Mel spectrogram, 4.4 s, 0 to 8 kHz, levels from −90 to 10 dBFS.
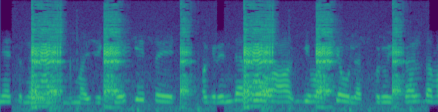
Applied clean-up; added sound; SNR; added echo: none; Fart; -4 dB; none.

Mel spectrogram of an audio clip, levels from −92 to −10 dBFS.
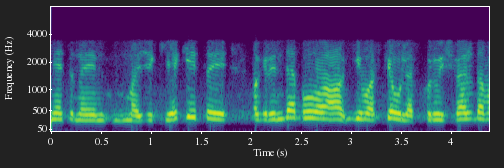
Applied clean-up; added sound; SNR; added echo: none; none; none; none.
